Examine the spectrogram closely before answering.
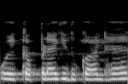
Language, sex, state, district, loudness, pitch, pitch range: Rajasthani, female, Rajasthan, Churu, -15 LUFS, 250 Hz, 245-255 Hz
